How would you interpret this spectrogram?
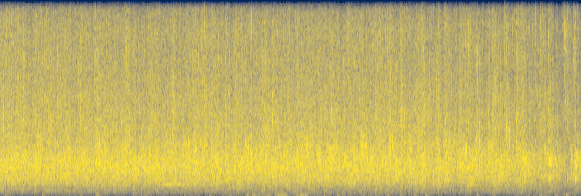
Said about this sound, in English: I actually have to clap for that one.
